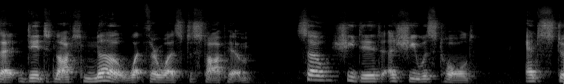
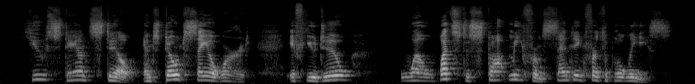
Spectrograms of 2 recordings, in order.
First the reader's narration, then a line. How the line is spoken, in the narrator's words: whispered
